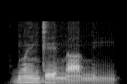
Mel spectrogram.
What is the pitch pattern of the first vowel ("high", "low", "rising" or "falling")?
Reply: high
